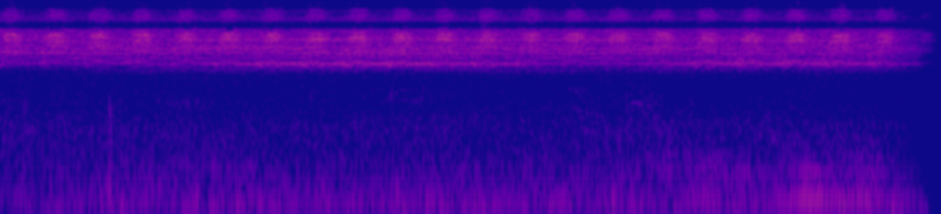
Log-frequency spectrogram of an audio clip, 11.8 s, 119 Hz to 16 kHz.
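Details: Unknown insects heard in Mankato, Minnesota, on 18 July 2025: a high-pitched pulsing drone, beats about twice a second, layered on a steady piercing tone, with faint low rumble, fading out at the end.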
